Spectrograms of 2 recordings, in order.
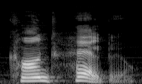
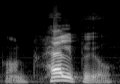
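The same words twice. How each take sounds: First: Both 'can't' and 'help' are stressed. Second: The word 'can't' is unstressed; 'help' is stressed. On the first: "the speaker wanted to stress can't also" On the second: "then afraid and help, only two words are stressed"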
